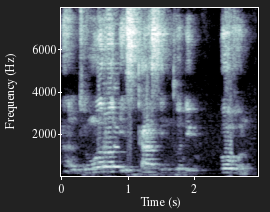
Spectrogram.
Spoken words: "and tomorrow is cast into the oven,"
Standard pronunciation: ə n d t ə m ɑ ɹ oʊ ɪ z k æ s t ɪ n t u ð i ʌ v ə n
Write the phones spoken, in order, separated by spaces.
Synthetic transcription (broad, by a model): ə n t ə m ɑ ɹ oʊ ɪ s k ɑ s ɪ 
